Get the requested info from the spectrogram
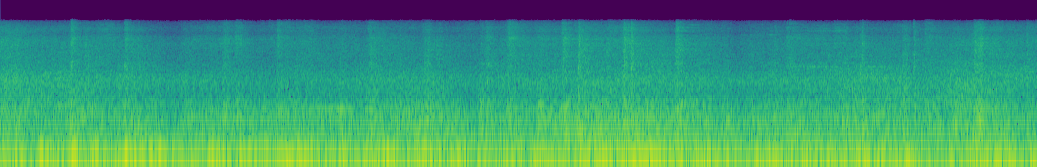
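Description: Train rolling past close by: a steady low rumble with scattered clicks of wheels over rail joints.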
